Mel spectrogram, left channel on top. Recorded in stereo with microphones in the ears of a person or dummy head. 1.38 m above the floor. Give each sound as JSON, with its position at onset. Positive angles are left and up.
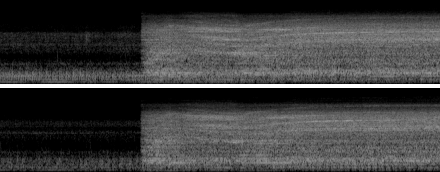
{"t": 1.4, "sound": "sawing", "side_deg": -30, "distance_m": 1.1}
